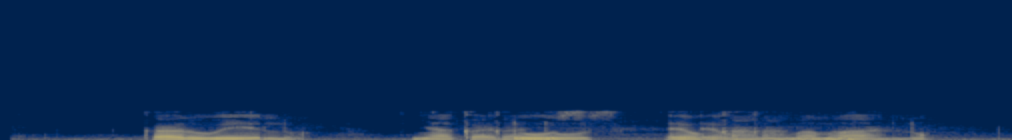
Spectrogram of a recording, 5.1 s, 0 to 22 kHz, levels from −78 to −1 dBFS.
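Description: A speech recording with two faults. Throughout, the sound is dull and watery, with nothing above 4.6 kHz and plainly audible swirling on the weak detail. MP3 compression is the likely cause, and the damage fits a low bitrate of around 24 kbps. From 2.43 to 4.27 s, a second copy of the speech trails about 150 ms behind, roughly 5 dB quieter. It has no room tail and starts and stops abruptly. This is a doubled audio track, likely from a second out-of-step capture path.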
